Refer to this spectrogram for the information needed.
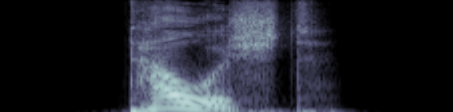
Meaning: inflection of tauschen: 1. third-person singular present 2. second-person plural present 3. plural imperative
- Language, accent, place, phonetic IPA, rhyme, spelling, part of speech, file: German, Germany, Berlin, [taʊ̯ʃt], -aʊ̯ʃt, tauscht, verb, De-tauscht.ogg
